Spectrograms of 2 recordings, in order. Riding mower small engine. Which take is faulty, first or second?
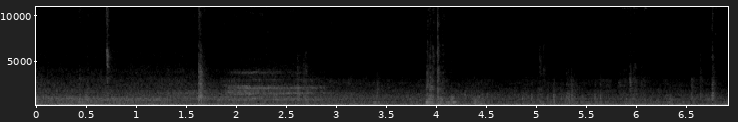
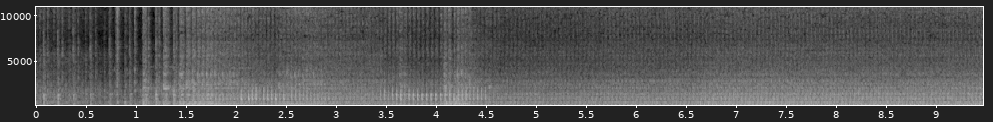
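first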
